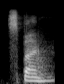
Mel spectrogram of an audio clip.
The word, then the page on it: spun: Indian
